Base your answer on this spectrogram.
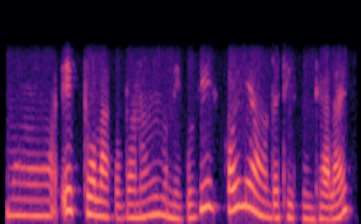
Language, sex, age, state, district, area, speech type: Nepali, female, 30-45, West Bengal, Darjeeling, rural, conversation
